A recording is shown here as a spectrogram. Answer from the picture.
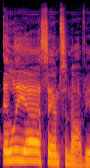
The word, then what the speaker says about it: Ilya Samsonov: Is it Ila Samsonov? Is that how you pronounce that? – Ilya Samsonov, yeah.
